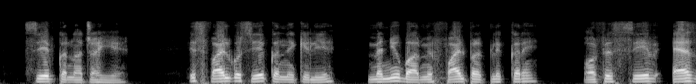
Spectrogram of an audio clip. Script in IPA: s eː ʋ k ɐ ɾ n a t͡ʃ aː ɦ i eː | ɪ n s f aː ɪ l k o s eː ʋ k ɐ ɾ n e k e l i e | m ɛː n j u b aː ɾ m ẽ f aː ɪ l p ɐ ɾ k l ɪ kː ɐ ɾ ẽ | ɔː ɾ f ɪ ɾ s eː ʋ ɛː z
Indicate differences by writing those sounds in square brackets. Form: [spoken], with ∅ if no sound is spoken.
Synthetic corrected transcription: s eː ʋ k ɐ ɾ n a t͡ʃ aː ɦ i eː | ɪ [∅] s f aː ɪ l k o s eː ʋ k ɐ ɾ n e k e l i e | m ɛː n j u b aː ɾ m ẽ f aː ɪ l p ɐ ɾ k l ɪ kː ɐ ɾ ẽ | ɔː ɾ f ɪ ɾ s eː ʋ ɛː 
